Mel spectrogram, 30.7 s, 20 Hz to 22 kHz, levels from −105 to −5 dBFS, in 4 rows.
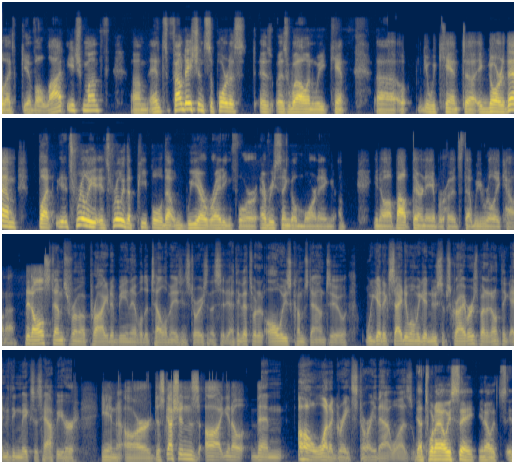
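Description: Speech with three Bluetooth SBC bit pool drops, at 5.78–8.14 s, 12.59–16.06 s (after "writing for every single", before "from a pride of") and 24.08–26.92 s (after "think anything makes us", before "oh what a great"). Treble dulls and gritty noise rises but nothing drops out, unlike packet loss, which fits the bit pool falling from 28 to 9, about 78 kbps.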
